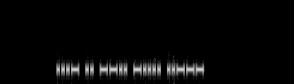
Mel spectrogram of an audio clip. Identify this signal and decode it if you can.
Morse code, heard as a keyed tone, about 52 wpm, 700 Hz. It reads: VIZ62
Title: Code Groups - 5 Letter:Numbers - 50wpm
